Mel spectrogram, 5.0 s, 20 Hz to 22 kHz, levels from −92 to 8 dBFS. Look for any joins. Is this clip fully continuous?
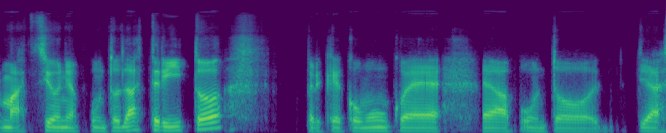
no; 2 cuts; at 2.2 s, 3.6 s

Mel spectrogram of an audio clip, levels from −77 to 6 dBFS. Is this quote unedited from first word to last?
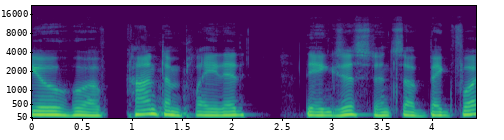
yes; 0 cuts

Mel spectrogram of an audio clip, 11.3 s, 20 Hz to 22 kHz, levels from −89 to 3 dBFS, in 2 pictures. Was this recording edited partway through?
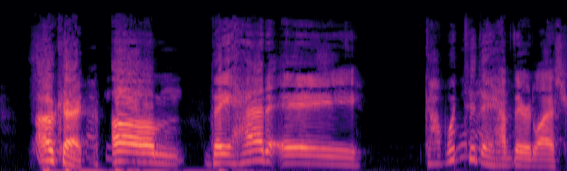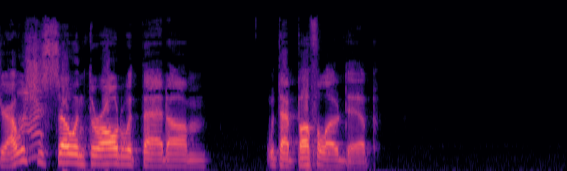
no; 0 cuts

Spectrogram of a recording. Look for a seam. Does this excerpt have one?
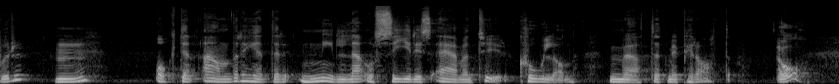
no; 0 cuts

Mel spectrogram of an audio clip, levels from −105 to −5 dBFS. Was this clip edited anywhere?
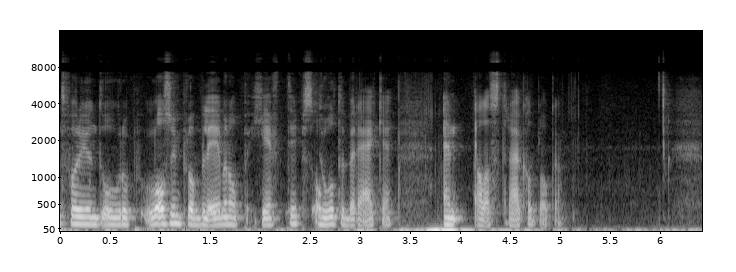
yes; 3 cuts; at 2.3 s, 2.6 s, 4.1 s

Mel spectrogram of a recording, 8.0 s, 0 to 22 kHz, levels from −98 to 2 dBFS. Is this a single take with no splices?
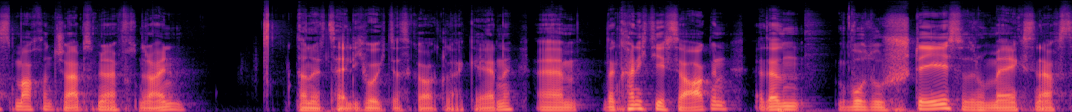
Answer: no; 3 cuts; at 1.1 s, 4.0 s, 5.6 s

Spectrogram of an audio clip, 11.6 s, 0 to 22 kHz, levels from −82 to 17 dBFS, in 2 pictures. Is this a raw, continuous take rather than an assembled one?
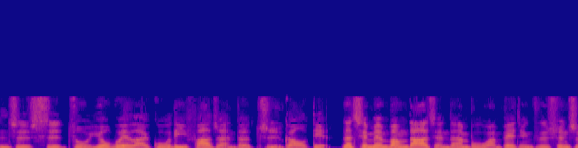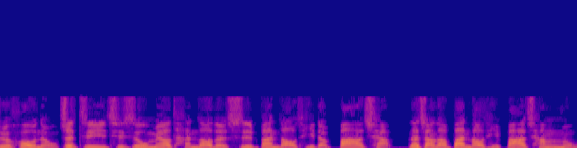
no; 1 cut; at 3.3 s

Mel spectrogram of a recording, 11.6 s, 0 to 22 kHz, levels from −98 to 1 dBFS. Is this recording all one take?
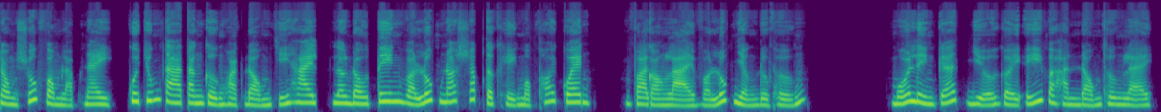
no; 4 cuts; at 1.3 s, 3.1 s, 6.5 s, 7.7 s

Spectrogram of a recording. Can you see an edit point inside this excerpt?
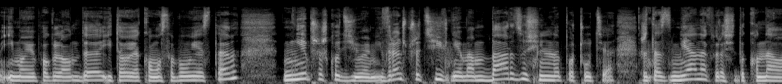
no; 0 cuts

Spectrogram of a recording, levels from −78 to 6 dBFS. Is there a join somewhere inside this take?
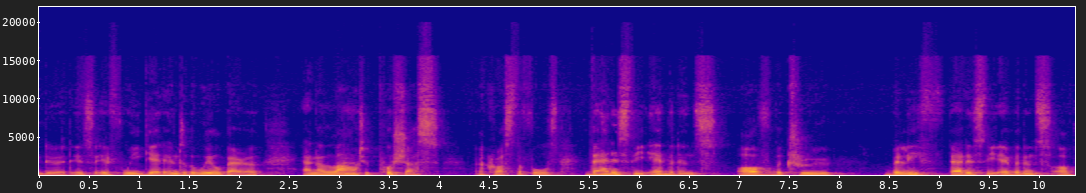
yes; 1 cut; at 3.2 s

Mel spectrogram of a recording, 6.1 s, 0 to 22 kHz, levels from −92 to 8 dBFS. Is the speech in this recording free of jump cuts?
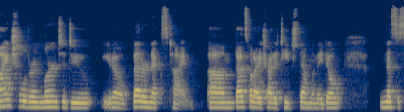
yes; 0 cuts

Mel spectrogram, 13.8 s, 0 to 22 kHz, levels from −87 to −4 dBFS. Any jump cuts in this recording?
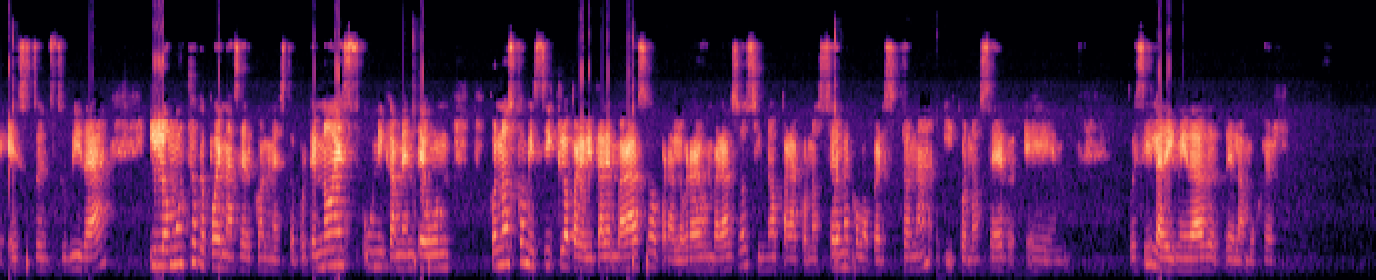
no; 0 cuts

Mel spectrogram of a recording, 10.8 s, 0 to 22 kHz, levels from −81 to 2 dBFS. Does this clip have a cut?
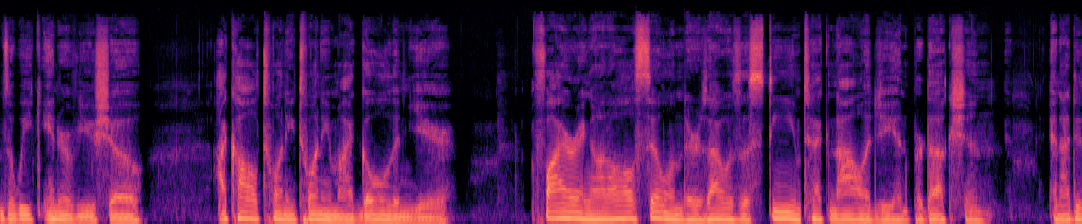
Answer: yes; 1 cut; at 8.0 s

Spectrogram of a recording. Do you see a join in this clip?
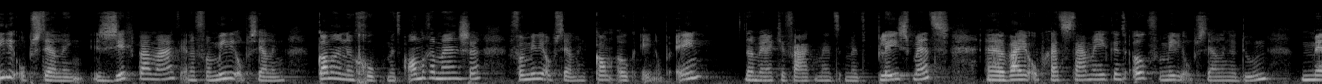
no; 0 cuts

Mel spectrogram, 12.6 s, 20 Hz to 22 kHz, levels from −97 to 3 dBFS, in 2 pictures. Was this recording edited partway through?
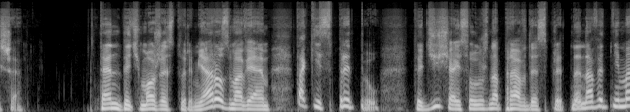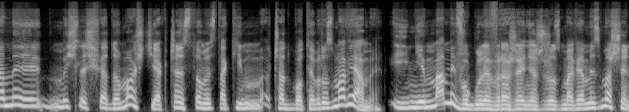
yes; 2 cuts; at 3.6 s, 10.1 s

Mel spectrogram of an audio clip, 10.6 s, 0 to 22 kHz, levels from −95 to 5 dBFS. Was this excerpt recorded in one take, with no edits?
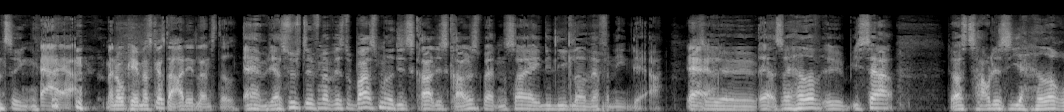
no; 4 cuts; at 1.0 s, 1.6 s, 3.2 s, 7.6 s

